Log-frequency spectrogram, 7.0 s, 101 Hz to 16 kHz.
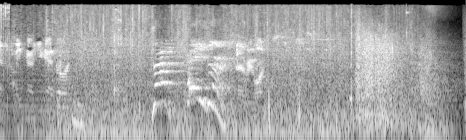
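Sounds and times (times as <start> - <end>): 
voices during a tense scuffle: 0.0 - 5.2
rustling during a tense scuffle: 0.0 - 6.3
speech: 0.3 - 4.0
single sharp gunshot from a firearm: 5.2 - 6.9.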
